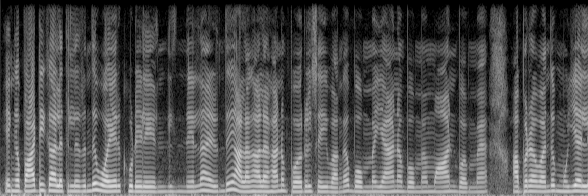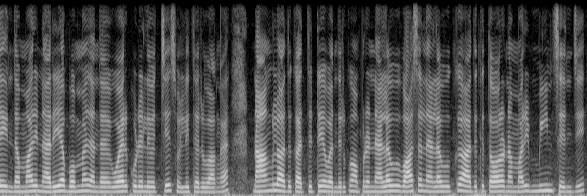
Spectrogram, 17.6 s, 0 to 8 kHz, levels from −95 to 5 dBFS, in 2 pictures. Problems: constant background noise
